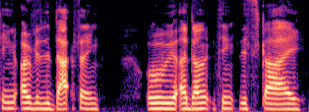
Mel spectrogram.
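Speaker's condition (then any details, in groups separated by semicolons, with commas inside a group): Cerebral palsy; diagnosed at 12 months at Westmead Hospital, ski poles hard to place; ongoing therapy at Cerebral Palsy Alliance, para-snowboarder, has driving license; at diagnosis told may never walk or talk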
